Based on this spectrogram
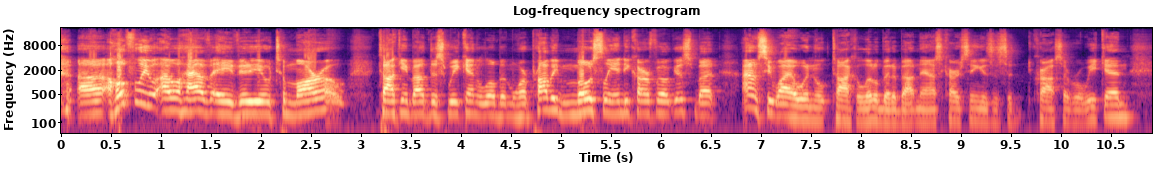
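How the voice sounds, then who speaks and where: A man with an Indiana accent, mumbling at a very fast pace in a high pitch with lively intonation, on a very clean recording with a silent background. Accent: Hoosier (Indiana). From Indiana, US Midwest. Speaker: motorsport YouTuber. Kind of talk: live stream race review. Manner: mumbly, self-described mush mouth.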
